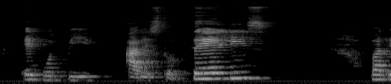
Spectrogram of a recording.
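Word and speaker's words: Αριστοτέλης: name I know, Aristoteles, which in Greek would be like pronounced on another syllable. It would be Aristotelis, but it's excellence.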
